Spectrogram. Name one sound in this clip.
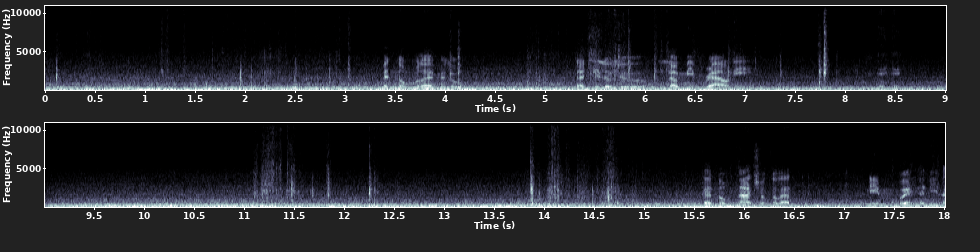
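A vehicle engine rumbles steadily from inside a moving vehicle.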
